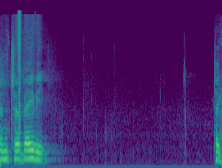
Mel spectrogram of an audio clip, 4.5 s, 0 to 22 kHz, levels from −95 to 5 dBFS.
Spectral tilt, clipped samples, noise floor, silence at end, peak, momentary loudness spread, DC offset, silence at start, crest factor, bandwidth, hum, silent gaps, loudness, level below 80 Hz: -5.5 dB/octave; under 0.1%; -74 dBFS; 0 s; -6 dBFS; 11 LU; under 0.1%; 0 s; 24 dB; 17 kHz; none; none; -24 LUFS; -72 dBFS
